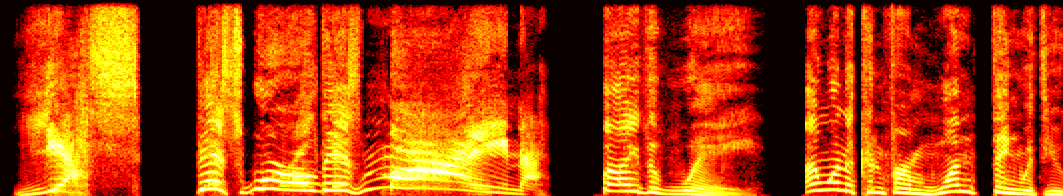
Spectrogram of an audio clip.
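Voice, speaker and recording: A very dry, close recording of a boyish, high-voiced teenage trickster from a video game. The delivery is theatrical and taunting, swinging widely between sing-song teasing and cold deceit. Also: male voice, bright, forceful tone, no room sound, exaggerated voice. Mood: gloating, megalomaniac, then teasing, breezy. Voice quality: boyish, light. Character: mischievous, taunting teenage boy schemer, gleefully deceitful. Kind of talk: animated video game dub acting.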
